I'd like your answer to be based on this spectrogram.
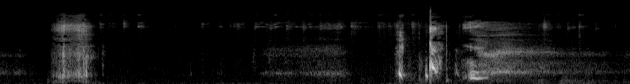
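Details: Sneezing while sick with a cold: two explosive sneezes a few seconds apart, each a sharp burst of air after a brief breath in; the person thinks the sneezes sound different when sick.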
